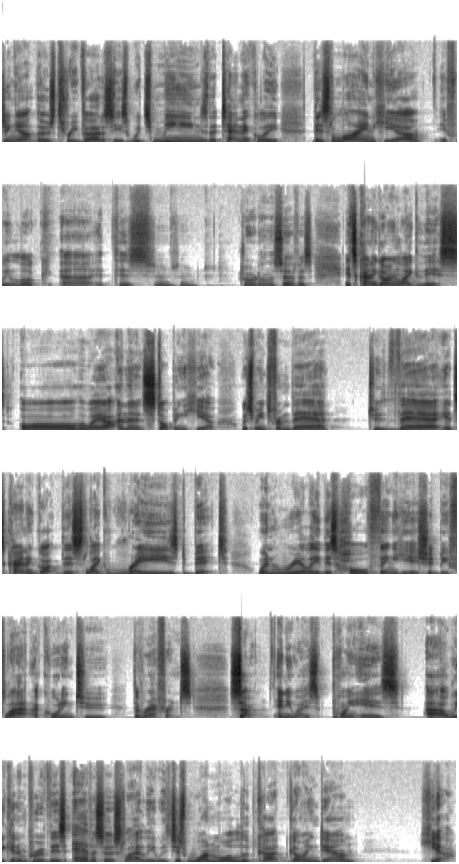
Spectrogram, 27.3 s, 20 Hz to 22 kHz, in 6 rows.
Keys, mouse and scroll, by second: 0.0 middle click, 0.7 middle click, 1.3 scroll down 1, 1.5 middle click, 2.3 middle click, 2.9 middle click, 3.4 Tab, 4.9 click, 5.6 click, 6.5 z, 8.3 click, 11.3 click, 11.9 click, 14.0 click, 14.4 click, 14.8 click, 15.1 click, 15.6 middle click, 17.3 middle click, 19.8-20.3 scroll down 3, 20.2-21.1 scroll up 3, 21.1 d, 21.2 right click, 22.5 d, 22.6 Tab, 22.8-23.5 scroll down 3, 23.1 middle click, 23.5 z, 24.6-25.2 scroll up 2, 25.2 ctrl+r.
